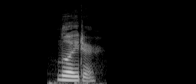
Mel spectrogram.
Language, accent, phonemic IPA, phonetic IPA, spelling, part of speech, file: English, US, /ˈlɔɪtɚ/, [ˈlɔɪɾɚ], loiter, verb / noun, En-us-loiter.ogg
- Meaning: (verb) 1. To stand about without any aim or purpose; to stand about idly 2. To stroll about without any aim or purpose, to ramble, to wander 3. To remain at a certain place instead of moving on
